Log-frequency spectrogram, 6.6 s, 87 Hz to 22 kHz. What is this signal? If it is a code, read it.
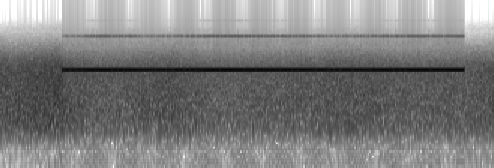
PSK63 (62.5 baud), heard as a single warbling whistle, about 2200 Hz, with radio static.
